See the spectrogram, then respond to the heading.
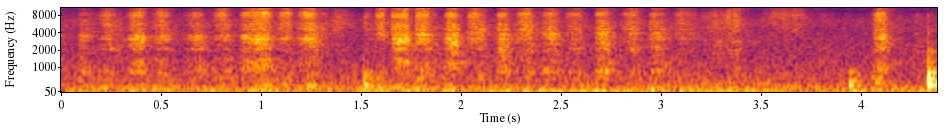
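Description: A brown-red colored pencil shades tree branches on a flat paper coloring book page with repeated rubbing strokes. The result is a quiet, steady, bright scratchy rasp that pulses with each back-and-forth stroke.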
